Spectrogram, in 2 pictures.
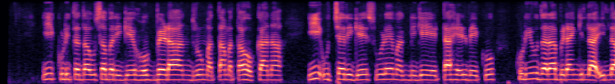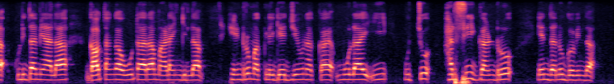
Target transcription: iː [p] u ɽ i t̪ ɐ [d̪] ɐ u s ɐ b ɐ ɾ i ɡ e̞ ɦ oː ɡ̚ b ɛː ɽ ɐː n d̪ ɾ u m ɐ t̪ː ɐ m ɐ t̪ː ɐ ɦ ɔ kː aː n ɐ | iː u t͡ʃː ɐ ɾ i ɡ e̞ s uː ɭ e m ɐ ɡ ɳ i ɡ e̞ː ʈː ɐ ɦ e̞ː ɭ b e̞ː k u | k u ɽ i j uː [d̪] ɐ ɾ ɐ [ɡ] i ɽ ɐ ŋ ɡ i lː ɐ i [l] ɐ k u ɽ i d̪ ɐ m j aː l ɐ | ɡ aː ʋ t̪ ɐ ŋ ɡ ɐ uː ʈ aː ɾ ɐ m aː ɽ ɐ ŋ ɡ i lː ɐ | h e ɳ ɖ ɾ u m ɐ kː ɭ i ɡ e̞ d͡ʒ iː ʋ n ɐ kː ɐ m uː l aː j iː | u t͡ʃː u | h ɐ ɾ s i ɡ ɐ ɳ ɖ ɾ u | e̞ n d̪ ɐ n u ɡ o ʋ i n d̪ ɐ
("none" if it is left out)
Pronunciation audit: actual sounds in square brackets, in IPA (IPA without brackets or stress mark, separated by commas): k, d̪, d̪, b, lː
